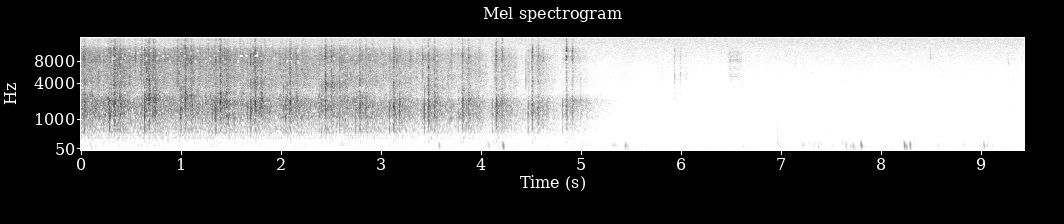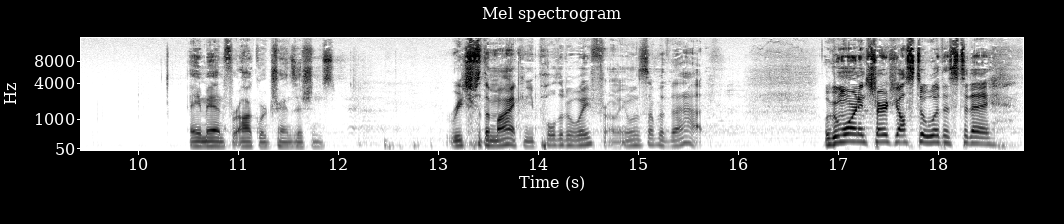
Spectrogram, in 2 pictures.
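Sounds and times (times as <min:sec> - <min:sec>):
crowd applauding: 0:00.0 - 0:05.4
speech: 0:10.5 - 0:12.2, 0:13.2 - 0:15.8, 0:16.8 - 0:18.8.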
